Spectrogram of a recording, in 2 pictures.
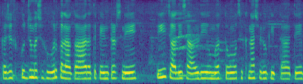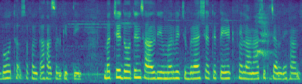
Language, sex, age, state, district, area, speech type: Punjabi, female, 30-45, Punjab, Amritsar, urban, spontaneous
